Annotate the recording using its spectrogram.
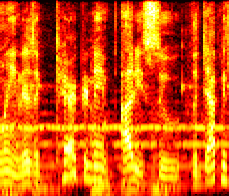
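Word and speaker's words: アリス: Similarly in Lane, there's a character named Arisu, the Japanese pronunciation of Alice.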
